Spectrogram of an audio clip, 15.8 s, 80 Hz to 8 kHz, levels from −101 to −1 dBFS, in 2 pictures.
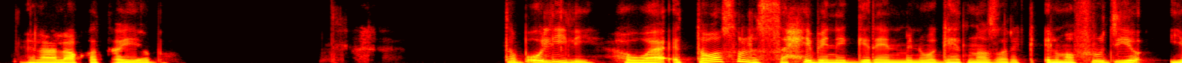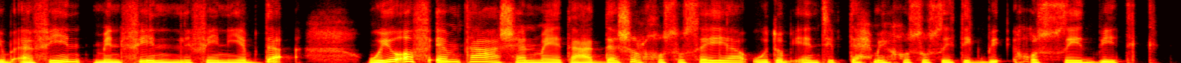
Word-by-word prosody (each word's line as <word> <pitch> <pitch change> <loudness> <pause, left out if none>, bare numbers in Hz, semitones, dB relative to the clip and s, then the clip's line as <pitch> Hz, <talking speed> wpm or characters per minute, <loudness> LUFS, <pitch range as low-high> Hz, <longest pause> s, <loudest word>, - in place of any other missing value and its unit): العلاقة 165 +3 0
طيبة. 155 -3 -2 2.3
طَب 205 -5 -2
قولي 215 0 +1
لي، 155 -2 -5 0.2
هو 195 0 +2
التواصل 225 +9 0
الصحي 200 +3 -1
بين 190 +1 +1
الجيران 160 -3 0
من 150 -1 -1
وجهة 175 +2 0
نظرِك 150 -2 -4
المفروض 165 +7 0
ي 220 0 +4 0.2
يبقى 165 0 +1
فين، 225 +6 +3
من 170 -1 +3
فين 190 -4 +3
لفين 190 +4 +1
يبدأ، 185 +5 +1 0.6
ويُقف 245 +9 +5
امتى 240 +2 +3
عشان 205 -5 +2
ما 170 -2 +1
يتعداش 160 +7 0
الخصوصية، 195 +2 0
وتبقى 170 +2 -2
أنتِ 200 +2 0
بتحمي 205 -2 -1
خصوصيتِك 175 +1 -3
بي 160 +1 -3
خصوصية 190 +3 -1
بيتِك؟ 135 -6 -6
180 Hz, 130 wpm, -22 LUFS, 160-205 Hz, 2.3 s, ويُقف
